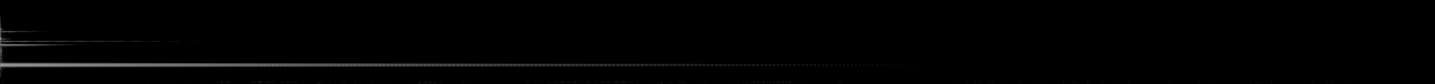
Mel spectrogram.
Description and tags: Bwana Kumala Gangsa Pemadé 16
University of North Texas Gamelan Bwana Kumala Pemadé recording 16. Recorded in 2006.
bali, percussion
